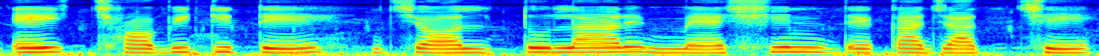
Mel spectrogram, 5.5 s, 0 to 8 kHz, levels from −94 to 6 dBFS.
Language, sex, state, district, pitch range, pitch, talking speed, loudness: Bengali, female, Assam, Hailakandi, 200-230 Hz, 215 Hz, 75 wpm, -16 LUFS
